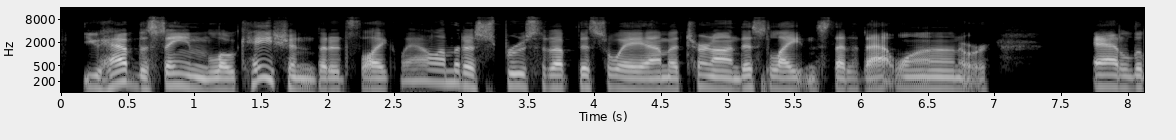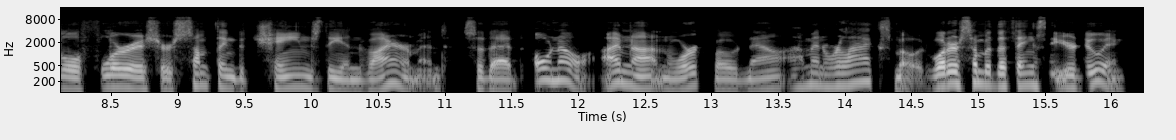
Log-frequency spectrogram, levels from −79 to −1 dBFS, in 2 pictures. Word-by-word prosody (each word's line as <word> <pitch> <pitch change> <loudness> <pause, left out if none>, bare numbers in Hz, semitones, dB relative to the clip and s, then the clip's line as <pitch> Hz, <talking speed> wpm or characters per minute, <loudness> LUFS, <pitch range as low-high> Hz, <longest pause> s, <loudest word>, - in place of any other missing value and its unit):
you 135 - -4
have 175 +5 +6
the 130 - -1
same 145 -4 +2
location, 195 - 0
but 120 - 0
it's 120 -1 -5
like, 120 0 +2
"Well, 105 - -4
I'm 185 0 -2
gonna 160 -5 +2
spruce 155 +3 -2
it 145 - -8
up 140 - +4
this 145 0 -1
way. 125 -4 +2
Imma 120 +1 +3
turn 145 -3 0
on 125 -2 +5
this 135 +3 -1
light 125 -2 +2
instead 120 -1 -1
of 120 -1 -13
that - - +3
one." 125 - -1
Or - - -6 0.8
add 145 -1 +7
a - - -3
little 135 -2 0
flourish 140 -2 +2
or 115 - -2
something 145 -4 -3
to - - -11
change 130 -2 -2
the 120 -1 -3
environment 110 +1 -4
so - - -7
that, 110 -1 0
"Oh, 215 - +2
no, 210 -1 -2
I'm 185 - +2
not 135 -4 +2
in 115 - -7
work 125 +8 -1
mode 110 -2 -6
now, 120 +4 -7
I'm 145 +4 -10
in 165 -2 -5
relax 170 +6 -3
mode." - - -5
What 155 +4 +6
are 180 - +8
some 180 0 0
of 165 - 0
the 155 - +4
things 165 0 -2
that - - -5
you're 140 - +1
doing? 175 -6 -3
135 Hz, 220 wpm, -26 LUFS, 120-160 Hz, 0.8 s, are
